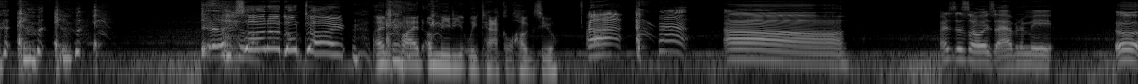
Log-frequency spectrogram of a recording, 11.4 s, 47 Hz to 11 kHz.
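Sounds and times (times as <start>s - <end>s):
raspy coughs: 0.0s - 1.1s, 2.0s - 2.4s, 3.6s - 4.8s, 6.4s - 6.8s
speech: 0.1s - 0.5s, 2.4s - 6.3s, 7.2s - 8.6s, 9.4s - 11.3s.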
